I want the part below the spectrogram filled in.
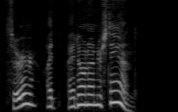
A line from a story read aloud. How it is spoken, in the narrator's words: stammered Surge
